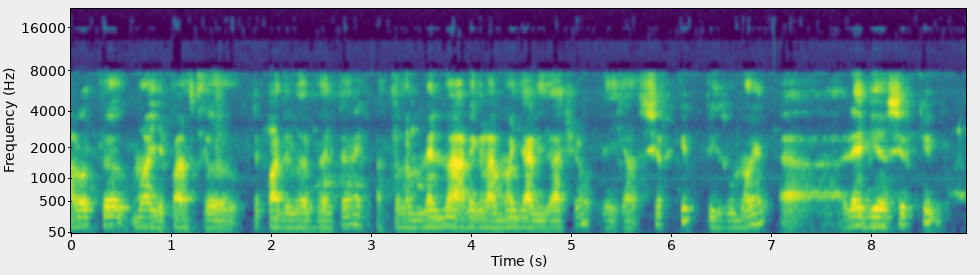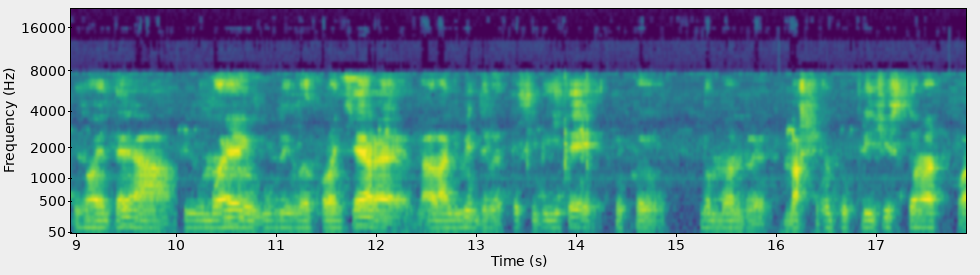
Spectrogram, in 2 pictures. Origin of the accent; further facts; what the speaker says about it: Senegal; moi chez moi au Sénégal, il n'y a pas un problème de.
